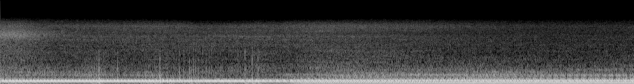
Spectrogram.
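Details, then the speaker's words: 1955 Chevy pickup V8 running, before timing-light adjustment: deep, even burble settling after a light rev blip, no knocks or misses; sounds healthy. "about a lot of work but I'm so happy to get this thing running it sounds good"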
